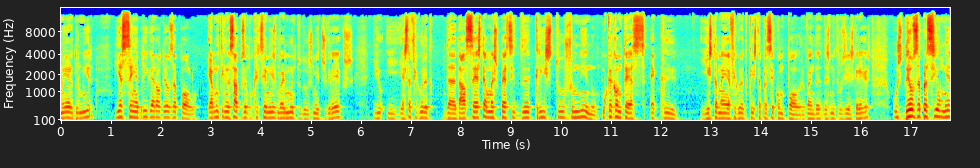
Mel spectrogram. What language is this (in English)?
Portuguese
